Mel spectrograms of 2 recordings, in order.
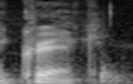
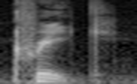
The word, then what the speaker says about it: creek: I'm on a border town there in South Dakota, so I do say crick, and that's not the popular. Creek is how it's said.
